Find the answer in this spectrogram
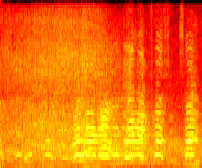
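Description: A road vehicle passing close by, its tyre and engine noise fading out about halfway through, over the voices of a crowd.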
